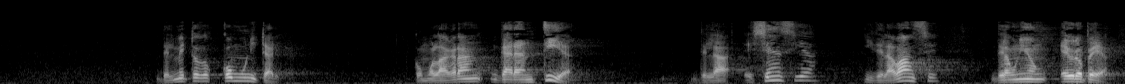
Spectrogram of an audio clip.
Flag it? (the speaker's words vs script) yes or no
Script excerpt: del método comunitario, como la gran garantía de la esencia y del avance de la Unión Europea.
no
